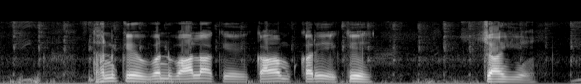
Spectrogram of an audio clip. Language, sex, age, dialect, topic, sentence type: Bhojpuri, male, 25-30, Northern, banking, statement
